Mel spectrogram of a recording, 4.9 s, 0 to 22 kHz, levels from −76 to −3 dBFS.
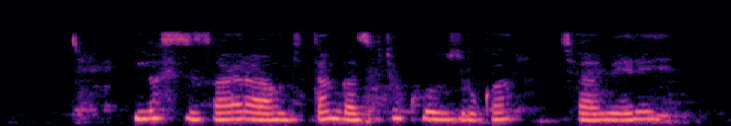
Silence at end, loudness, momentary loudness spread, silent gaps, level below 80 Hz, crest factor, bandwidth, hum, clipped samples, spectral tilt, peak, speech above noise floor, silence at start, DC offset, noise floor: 0.3 s; -25 LUFS; 17 LU; none; -66 dBFS; 16 dB; 8 kHz; none; under 0.1%; -5 dB/octave; -10 dBFS; 20 dB; 0.5 s; under 0.1%; -44 dBFS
